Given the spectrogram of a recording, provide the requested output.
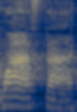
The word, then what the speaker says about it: Weinstein: Yeah, I'm going to call him Weinstein because it rhymes with Frankenstein.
